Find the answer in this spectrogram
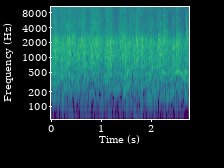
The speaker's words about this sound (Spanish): El aplauso para ellos.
